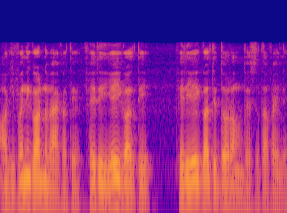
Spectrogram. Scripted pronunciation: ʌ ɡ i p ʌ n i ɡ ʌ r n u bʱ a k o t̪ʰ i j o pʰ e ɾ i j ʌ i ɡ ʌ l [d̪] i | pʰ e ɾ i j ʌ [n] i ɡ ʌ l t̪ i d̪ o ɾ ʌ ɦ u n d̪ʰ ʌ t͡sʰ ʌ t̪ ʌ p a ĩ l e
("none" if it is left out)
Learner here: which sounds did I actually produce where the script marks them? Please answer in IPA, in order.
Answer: t̪, none

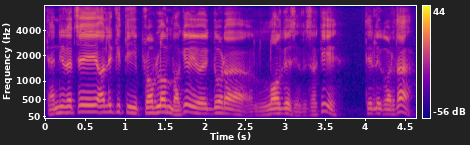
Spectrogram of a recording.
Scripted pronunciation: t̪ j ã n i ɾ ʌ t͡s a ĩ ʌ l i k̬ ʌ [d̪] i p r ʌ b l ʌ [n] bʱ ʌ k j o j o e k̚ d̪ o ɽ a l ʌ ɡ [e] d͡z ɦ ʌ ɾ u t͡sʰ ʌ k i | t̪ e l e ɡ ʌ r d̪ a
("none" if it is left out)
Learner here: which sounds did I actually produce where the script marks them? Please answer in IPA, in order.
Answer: t̪, m, e

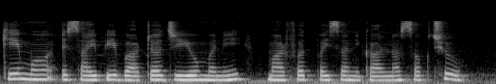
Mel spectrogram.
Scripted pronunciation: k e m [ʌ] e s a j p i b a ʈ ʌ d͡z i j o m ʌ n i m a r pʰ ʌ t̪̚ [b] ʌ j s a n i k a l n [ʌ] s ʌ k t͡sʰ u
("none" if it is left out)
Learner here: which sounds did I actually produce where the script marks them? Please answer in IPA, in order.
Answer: ʌ, p, ʌ

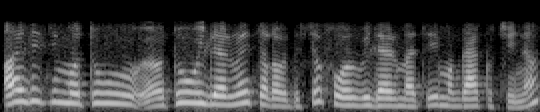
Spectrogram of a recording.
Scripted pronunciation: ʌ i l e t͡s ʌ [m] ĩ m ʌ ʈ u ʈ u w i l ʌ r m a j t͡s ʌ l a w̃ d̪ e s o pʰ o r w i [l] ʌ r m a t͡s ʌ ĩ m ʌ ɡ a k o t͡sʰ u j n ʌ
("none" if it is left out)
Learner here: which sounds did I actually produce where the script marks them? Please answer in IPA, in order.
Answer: none, l

